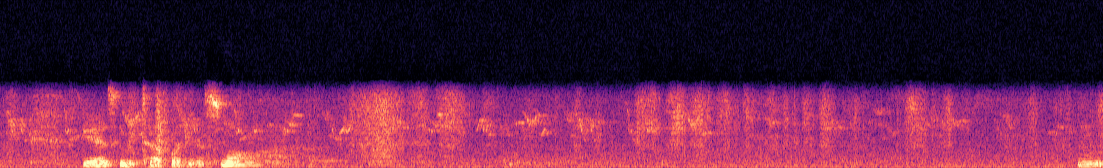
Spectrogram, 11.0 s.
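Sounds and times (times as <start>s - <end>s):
small birds chirping: 0.0s - 11.0s
soft rubbing: 3.4s - 5.0s, 5.6s - 11.0s.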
